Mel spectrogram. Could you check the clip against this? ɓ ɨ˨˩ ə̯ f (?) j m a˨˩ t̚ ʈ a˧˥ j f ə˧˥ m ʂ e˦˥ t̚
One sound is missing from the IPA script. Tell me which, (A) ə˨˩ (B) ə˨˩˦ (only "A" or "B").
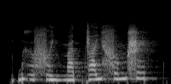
A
